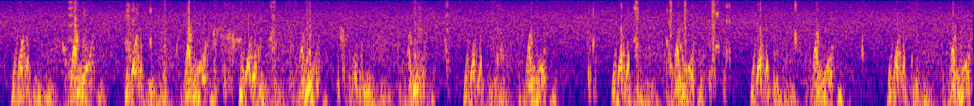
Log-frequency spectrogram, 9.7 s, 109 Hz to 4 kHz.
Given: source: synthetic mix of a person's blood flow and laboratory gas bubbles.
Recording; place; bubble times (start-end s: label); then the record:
Doppler ultrasound of blood flow; precordium
0.17-0.34 s: bubbles
0.62-0.95 s: bubbles
1.25-1.42 s: bubbles
1.49-1.56 s: bubbles
1.59-1.74 s: bubbles
2.12-2.44 s: bubbles
2.54-2.66 s: bubbles
2.69-2.81 s: bubbles
2.89-2.99 s: bubbles
3.36-3.50 s: bubbles
4.09-4.35 s: bubbles
4.45-4.53 s: bubbles
4.92-5.09 s: bubbles
5.86-6.01 s: bubbles
6.34-6.44 s: bubbles
6.64-7.33 s: bubbles
7.71-8.01 s: bubbles
8.61-8.68 s: bubbles
9.10-9.23 s: bubbles
9.48-9.75 s: bubbles
From the record:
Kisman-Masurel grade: 232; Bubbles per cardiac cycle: several, 3 to 8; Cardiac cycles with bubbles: 50 to 99%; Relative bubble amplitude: moderate (0.250 to 0.450); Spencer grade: 3 (all of the cardiac periods contain showers or single bubble signals, but not dominating or overriding the cardiac motion signals); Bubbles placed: only in the low amplitude regions of the cardiac cycle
